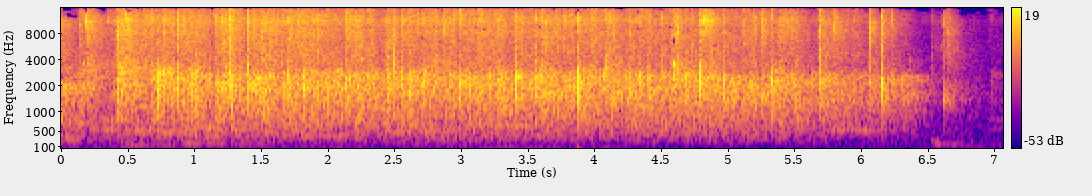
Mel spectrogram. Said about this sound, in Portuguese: Quem gostou da palavra ordem, dá um aplauso a Jesus.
